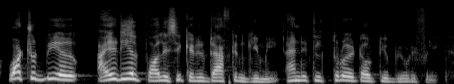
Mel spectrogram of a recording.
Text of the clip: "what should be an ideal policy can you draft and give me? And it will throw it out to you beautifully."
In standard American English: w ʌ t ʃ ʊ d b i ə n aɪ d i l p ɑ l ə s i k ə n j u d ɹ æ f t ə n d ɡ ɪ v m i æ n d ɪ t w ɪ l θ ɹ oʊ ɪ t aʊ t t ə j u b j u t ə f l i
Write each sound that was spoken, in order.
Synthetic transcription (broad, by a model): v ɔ t ʃ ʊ d b i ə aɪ d i l p ɑ l ə s i k ə n j u d ɹ æ f t ə n d ɡ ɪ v m i æ n d ɪ t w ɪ l t ɹ oʊ ɪ t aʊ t t j u b j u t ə f l i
